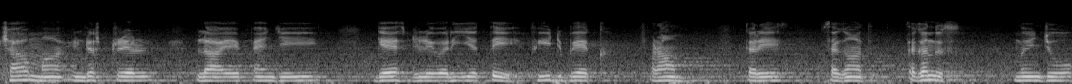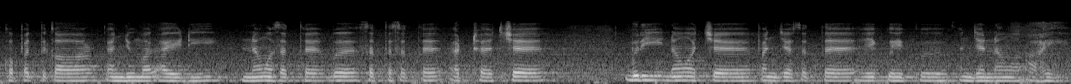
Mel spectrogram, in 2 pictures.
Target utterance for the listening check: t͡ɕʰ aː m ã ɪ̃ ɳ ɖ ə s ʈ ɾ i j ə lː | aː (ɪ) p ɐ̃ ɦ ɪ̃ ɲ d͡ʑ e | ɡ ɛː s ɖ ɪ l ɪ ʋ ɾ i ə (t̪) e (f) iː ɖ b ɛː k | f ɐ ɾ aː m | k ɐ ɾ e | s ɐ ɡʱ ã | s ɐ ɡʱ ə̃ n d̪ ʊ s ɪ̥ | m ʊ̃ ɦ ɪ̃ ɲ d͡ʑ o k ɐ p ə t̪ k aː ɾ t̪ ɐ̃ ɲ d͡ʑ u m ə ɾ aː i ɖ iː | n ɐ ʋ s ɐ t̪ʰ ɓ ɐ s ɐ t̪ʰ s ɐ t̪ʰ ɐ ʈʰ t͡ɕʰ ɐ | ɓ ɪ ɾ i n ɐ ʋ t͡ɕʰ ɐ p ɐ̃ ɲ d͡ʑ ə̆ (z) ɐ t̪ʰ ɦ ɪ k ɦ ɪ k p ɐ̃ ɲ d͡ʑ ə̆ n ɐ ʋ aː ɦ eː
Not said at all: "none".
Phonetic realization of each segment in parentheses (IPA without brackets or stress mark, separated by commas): ɪ, t̪, f, s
